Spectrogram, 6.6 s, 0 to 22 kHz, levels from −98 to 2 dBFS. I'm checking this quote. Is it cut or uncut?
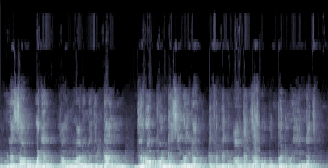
cut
